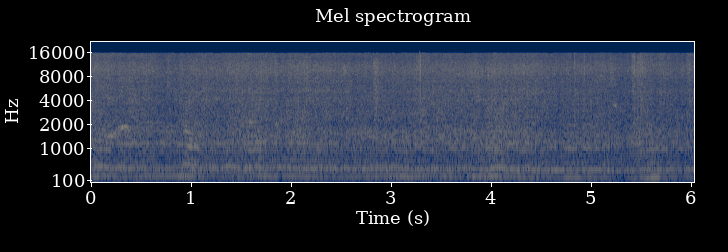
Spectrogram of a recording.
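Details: Bees in a garden in Elgin, Moray, Scotland, giving a continuous low droning buzz, layered hums of several insects drifting slightly up and down in pitch without pause.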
